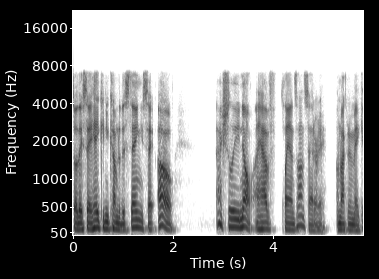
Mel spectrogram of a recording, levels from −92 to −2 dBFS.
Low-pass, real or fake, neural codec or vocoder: 7.2 kHz; real; none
